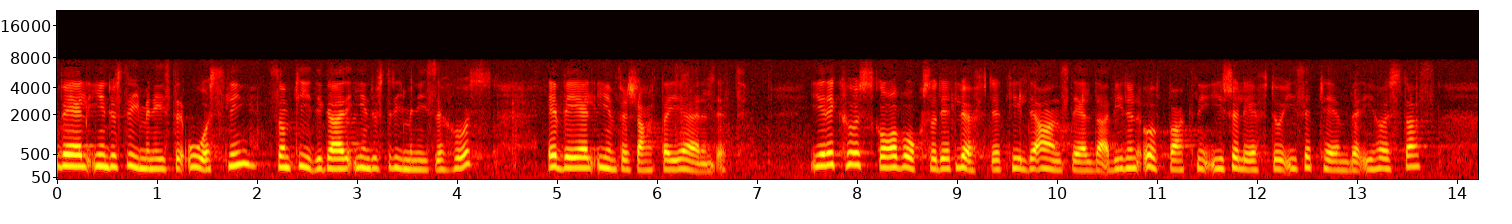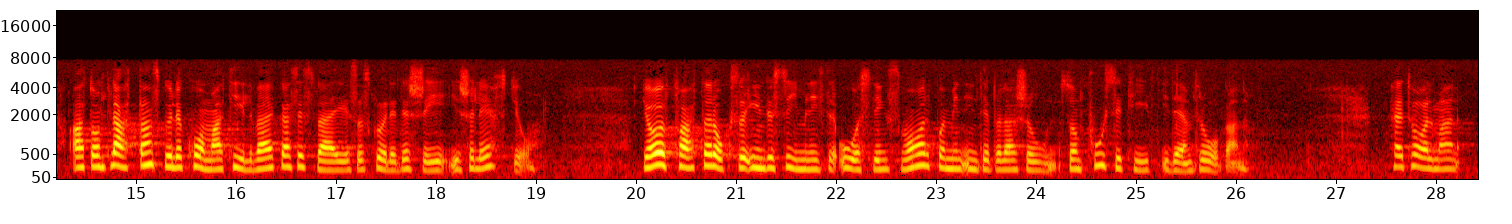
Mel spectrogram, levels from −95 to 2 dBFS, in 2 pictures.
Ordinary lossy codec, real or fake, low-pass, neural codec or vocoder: none; real; none; none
